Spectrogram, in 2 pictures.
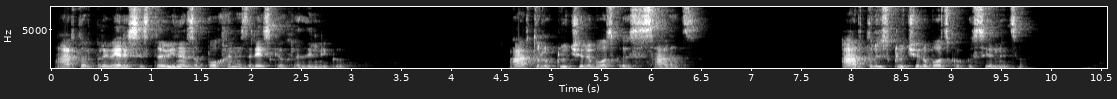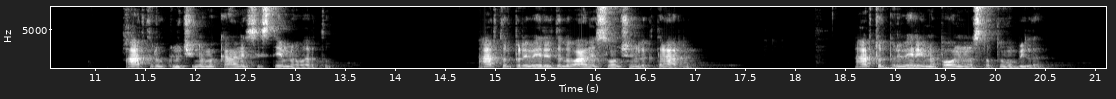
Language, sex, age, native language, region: Slovenian, male, 30-49, Slovenian, Gorenjska region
